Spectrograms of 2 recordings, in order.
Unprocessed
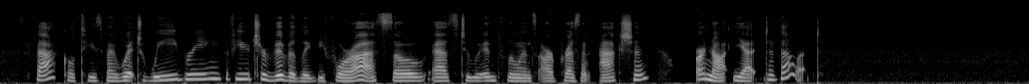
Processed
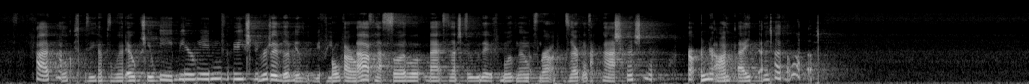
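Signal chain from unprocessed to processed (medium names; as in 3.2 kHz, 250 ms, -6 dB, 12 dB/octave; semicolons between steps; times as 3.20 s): time reversed locally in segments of 123 ms; plate-style reverb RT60 1.3 s, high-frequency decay 0.8×, DRR 10.5 dB; trim +6.5 dB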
